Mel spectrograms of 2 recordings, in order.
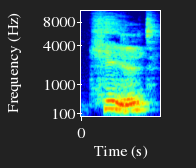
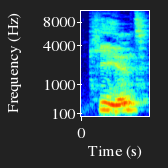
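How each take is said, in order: First: The word begins with a k sound. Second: The same.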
